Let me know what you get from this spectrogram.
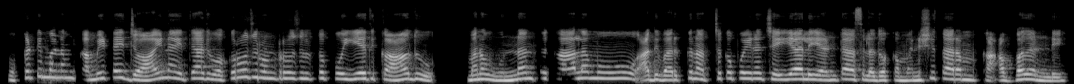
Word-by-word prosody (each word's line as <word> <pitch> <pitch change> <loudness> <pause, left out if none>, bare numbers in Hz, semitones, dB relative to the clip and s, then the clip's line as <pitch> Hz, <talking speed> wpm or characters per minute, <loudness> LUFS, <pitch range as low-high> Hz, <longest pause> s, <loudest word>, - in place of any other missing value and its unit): ఒకటి 310 - -5
మనం 310 -1 -2
కమిటయి 275 +8 0
జాయినయితే, 255 +6 +1
అది 260 - -3
ఒకరోజు, 325 - -3
2 280 -1 -2
రోజులుతో 275 0 -3
పొయ్యేది 255 +1 +2
కాదు. 235 +4 +3 0.5
మనం 240 +2 +2 0.2
ఉన్నంత 260 +8 +1 0.2
కాలమూ 280 +4 +1 0.4
అది 215 +1 +1
వర్కు 200 +7 -2
నచ్చకపోయినా, 270 +3 -2
చెయ్యాలి 235 +1 +4
అంటే, 205 +4 -2
అసలదొక 195 -3 -1
మనిషి 195 +9 0
తరం 235 -3 +3 0.2
క - - -11 0.2
అవ్వదండి. 185 -4 +1
245 Hz, 130 wpm, -21 LUFS, 215-275 Hz, 0.5 s, చెయ్యాలి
